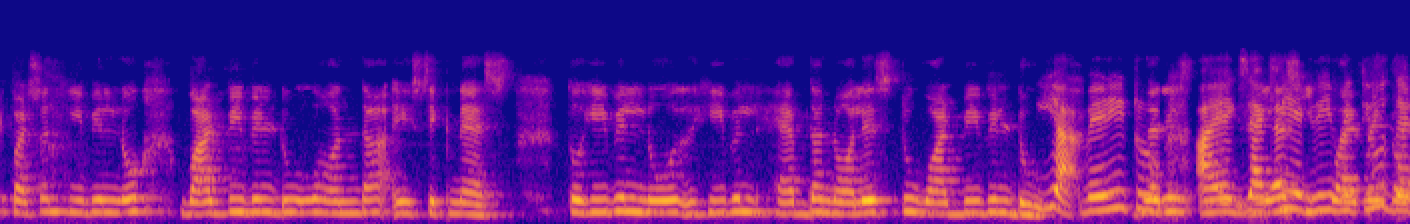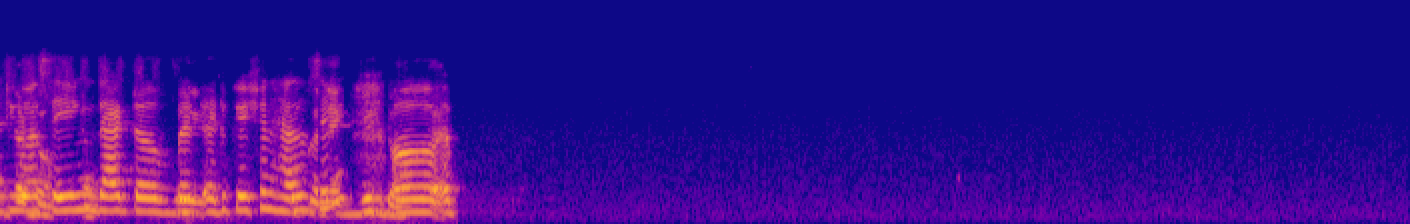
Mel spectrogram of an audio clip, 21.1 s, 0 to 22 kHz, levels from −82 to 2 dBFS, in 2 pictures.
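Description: From 8.47 to 14.03 s, speech dips repeatedly: 8.47–9.05, 9.48–11.31, 11.86–12.3, 12.74–13.5 and 13.96–14.03 s. Drops reach about 15 to 20 dB, with the one at 12.74 s only about 5 dB. This is likely speech suppressed in double talk. The echo canceller turns the talker down along with the other side. Two faint repeats, at 8.88 s and 13.35 s, trail the voice by 337 ms. They sit about 30 to 35 dB below the speech. This is likely echo leak, where loudspeaker sound slips past the canceller and returns.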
